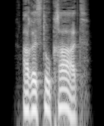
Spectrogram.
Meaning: aristocrat (male or of unspecified gender)
- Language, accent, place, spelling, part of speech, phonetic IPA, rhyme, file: German, Germany, Berlin, Aristokrat, noun, [aʁɪstoˈkʁaːt], -aːt, De-Aristokrat.ogg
